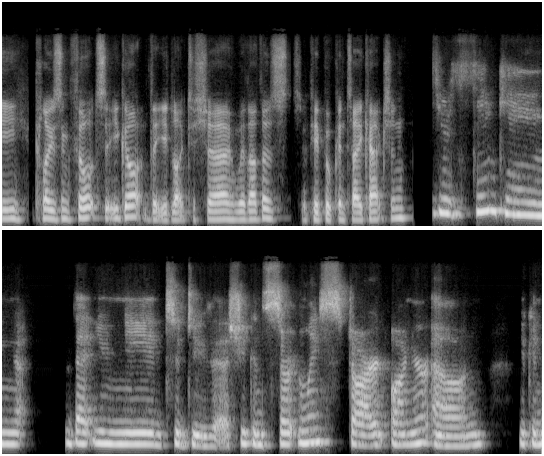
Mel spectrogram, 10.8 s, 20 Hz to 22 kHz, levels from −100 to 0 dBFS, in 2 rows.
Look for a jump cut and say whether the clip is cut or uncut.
uncut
